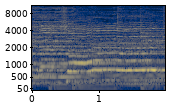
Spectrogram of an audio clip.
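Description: A woman singing into a microphone, accompanied by a Yamaha electronic keyboard. She holds one long note through the middle.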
